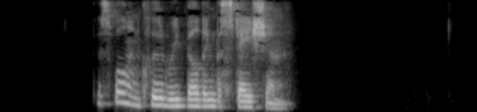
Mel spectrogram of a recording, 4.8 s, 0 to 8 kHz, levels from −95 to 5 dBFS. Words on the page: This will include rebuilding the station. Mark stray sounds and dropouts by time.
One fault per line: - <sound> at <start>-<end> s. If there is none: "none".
none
